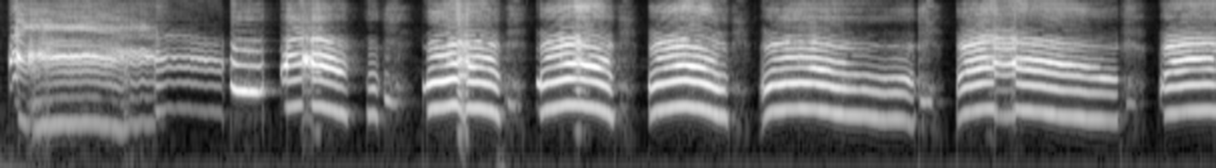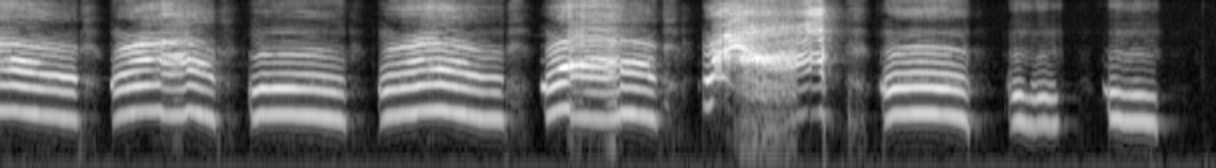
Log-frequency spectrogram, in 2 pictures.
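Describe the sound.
A newborn baby about a week old crying in a long series of short, high, wavering wails separated by brief gasps, loud and rhythmic, with a shriller burst near the end.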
